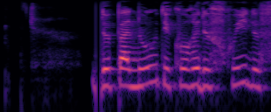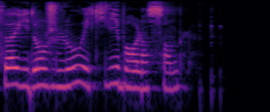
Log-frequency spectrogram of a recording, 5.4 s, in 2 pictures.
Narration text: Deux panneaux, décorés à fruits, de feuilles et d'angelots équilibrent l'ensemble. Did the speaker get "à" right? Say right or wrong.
wrong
